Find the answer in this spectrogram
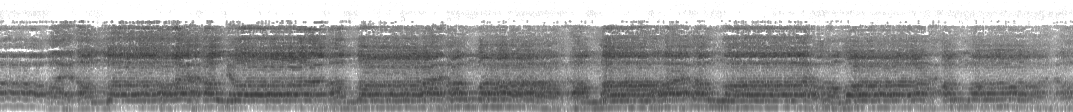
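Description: A solo voice chanting in long, held, melodic phrases of a few seconds each, with short breaks between them.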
